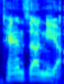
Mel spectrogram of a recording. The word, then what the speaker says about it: Tanzania: It's Tanzania.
